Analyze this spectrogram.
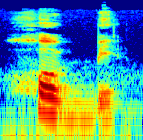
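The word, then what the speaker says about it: hobby: неї звертаються Оля Ола винятками можуть бути наприклад слово хобі англійське слово і ви його будете вимовляти як хобі як в англійській мові так На щастя ці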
